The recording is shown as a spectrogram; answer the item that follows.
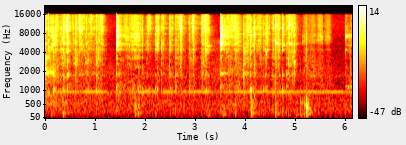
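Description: A small wire whisk stirring dry cake mix (flour, sugar, baking soda, salt) in a stainless steel mixing bowl: a steady scratchy swishing, with a few sharper clinks as the wires hit the metal sides of the bowl.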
